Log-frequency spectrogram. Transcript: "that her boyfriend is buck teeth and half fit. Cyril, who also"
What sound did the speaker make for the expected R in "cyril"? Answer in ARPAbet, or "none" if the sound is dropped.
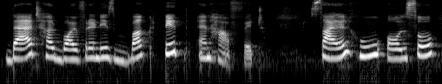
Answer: none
